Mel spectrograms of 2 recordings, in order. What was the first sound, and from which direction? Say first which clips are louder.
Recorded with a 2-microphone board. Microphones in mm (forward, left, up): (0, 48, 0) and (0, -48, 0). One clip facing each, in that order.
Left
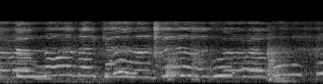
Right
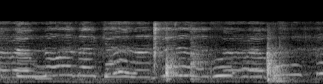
A thud: right 4 dB; 65° right (ahead or behind).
